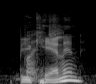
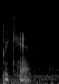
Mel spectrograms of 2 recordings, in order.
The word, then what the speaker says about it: Buchanan: Spell it. It's like Butch and Book and then Buck. – Buchanan. – Buchanan. Okay. I've never had to say it out loud before. Buchanan.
